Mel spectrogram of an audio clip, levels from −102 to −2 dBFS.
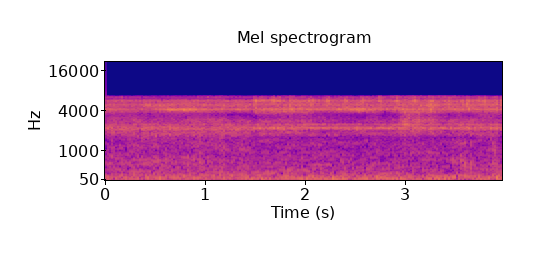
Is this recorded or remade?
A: remade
